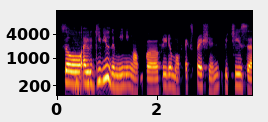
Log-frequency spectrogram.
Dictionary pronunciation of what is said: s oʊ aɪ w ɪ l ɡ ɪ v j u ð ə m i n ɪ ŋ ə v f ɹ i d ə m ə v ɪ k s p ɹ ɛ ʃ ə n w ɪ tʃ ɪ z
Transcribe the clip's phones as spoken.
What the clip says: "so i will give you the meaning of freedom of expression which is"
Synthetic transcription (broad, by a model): s oʊ aɪ w ɪ l ɡ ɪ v j u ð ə m i n ɪ ŋ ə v f ɹ i d ə m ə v ɪ k s p ɹ ɛ ʃ ə n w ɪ tʃ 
